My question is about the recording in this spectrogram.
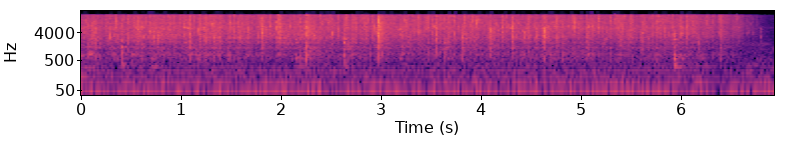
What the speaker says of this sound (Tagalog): mag start na po tayong magprito ng ating tuna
